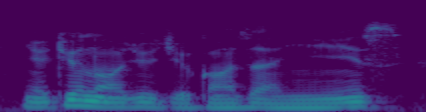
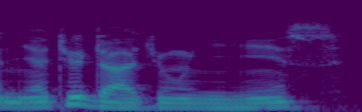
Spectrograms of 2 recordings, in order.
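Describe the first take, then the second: First: Said in the usual way. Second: Slowed down, each syllable laid out; a careful teaching pace. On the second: Shown as a demonstration. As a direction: say it slowly for the learners.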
